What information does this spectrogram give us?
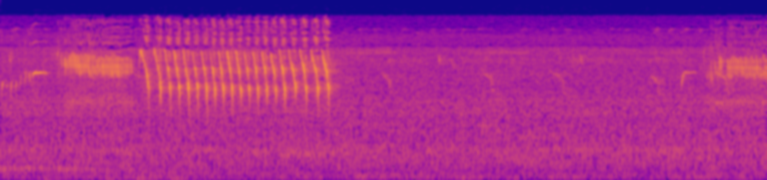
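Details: Canary singing lustily, locally called kenari gacor: a fast, buzzy trill of about thirteen repeated notes lasting some two seconds, with brief high whistled notes before and after, over steady background noise.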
